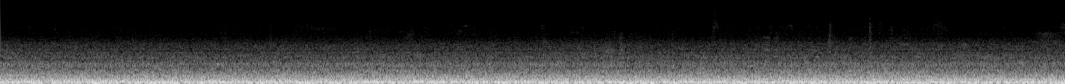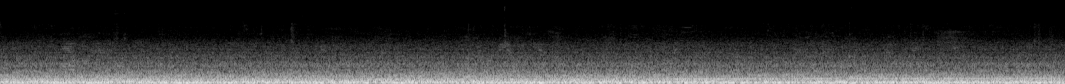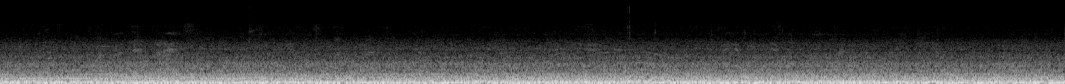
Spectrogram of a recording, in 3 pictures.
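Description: Steady cabin noise of a Boeing 737 MAX 9 descending, heard from a window seat over the wing: a loud, even rumble of airflow and its CFM LEAP-1B engines. A faint hum in it rises slightly in pitch past the middle.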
